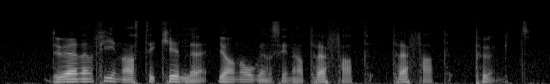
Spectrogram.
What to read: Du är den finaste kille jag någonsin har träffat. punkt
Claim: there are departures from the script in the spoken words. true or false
true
